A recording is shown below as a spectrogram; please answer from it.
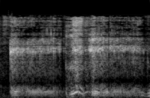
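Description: A man's voice making a raspy, hissing throat noise instead of words, the narrator voicing the creature Gollum.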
